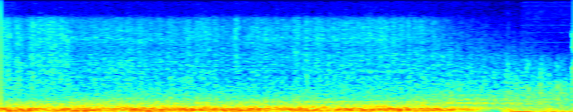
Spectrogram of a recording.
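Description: The atomic bomb explosion over Hiroshima, Japan, rendered as a loud, deep, continuous roaring rumble that holds steady for several seconds with no voices.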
